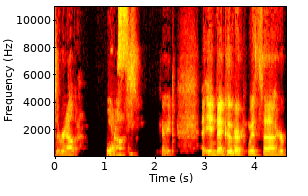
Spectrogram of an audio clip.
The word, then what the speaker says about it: Rallis: Is that how you pronounce it, Renella? Yes. Rallis?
